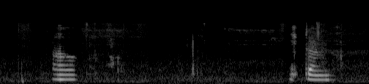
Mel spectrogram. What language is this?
Malayalam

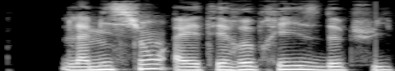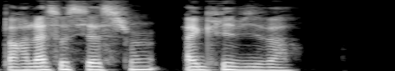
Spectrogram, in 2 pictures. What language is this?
French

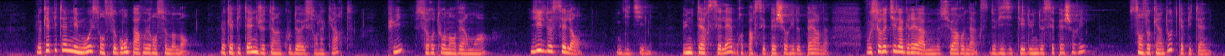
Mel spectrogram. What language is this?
French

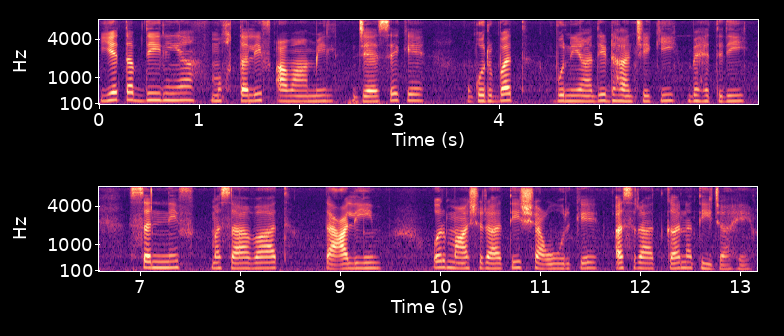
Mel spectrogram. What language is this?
Urdu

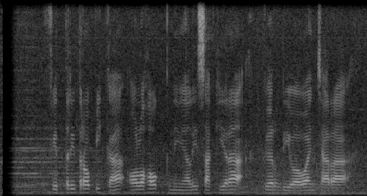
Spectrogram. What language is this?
Sundanese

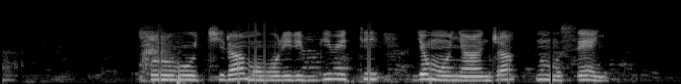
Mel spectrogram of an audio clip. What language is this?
Kinyarwanda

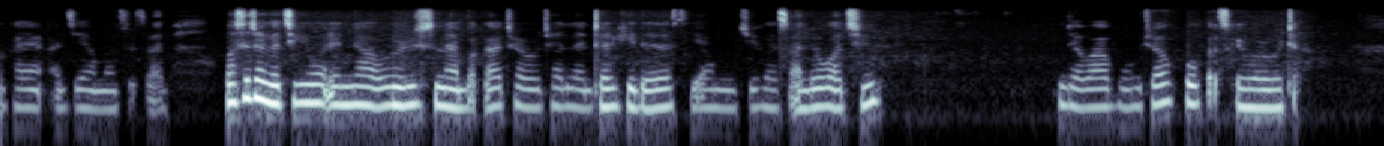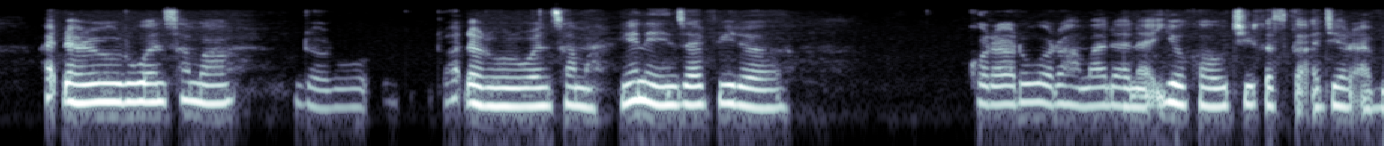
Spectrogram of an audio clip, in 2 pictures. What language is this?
Hausa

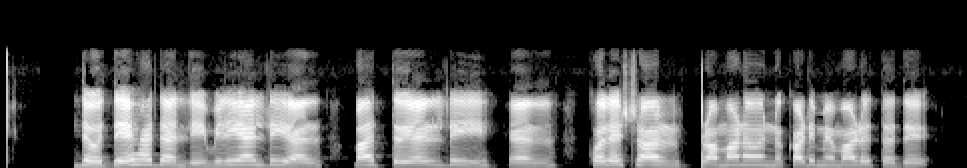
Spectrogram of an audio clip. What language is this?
Kannada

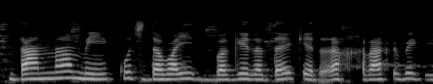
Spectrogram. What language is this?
Magahi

